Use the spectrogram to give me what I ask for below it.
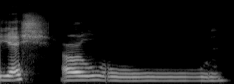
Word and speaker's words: يشعرون: Wama yash, sheen has this tafashi spreading sound, so give it proper time so that it's properly pronounced with the sh sound. Wama yash'urun, like that.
